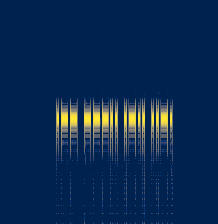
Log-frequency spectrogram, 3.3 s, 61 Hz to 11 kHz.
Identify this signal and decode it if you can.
Morse code, heard as a keyed tone, about 34 wpm, 700 Hz. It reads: W8LF
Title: USA Call Signs - 4 Characters - 8x Character Spacing - 35wpm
